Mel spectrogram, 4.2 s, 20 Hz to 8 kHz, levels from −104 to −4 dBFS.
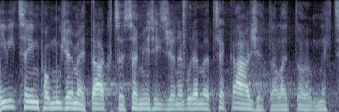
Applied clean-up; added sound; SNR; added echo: none; Hi-hat; 17 dB; none.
